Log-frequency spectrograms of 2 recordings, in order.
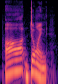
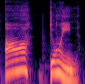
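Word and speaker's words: Ardougne: Ardoin. Ardoin. The way that I've been saying it the entire time. Ardoin.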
